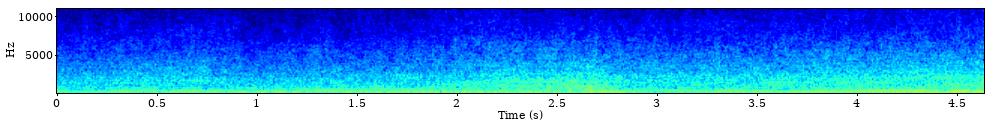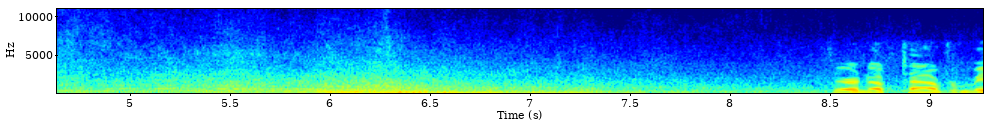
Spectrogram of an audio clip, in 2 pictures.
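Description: Racing truck engines roar steadily, their pitch rising and falling as they pass.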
